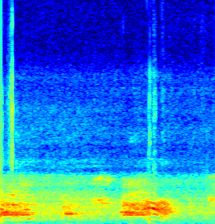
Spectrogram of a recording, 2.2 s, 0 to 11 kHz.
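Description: A wolf or coyote in the Grande Señora desert of GTA 5 gives a few barks and yips in short bursts, fairly close and loud, with brief pauses between calls and no talking.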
